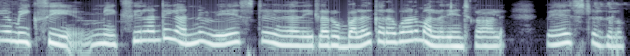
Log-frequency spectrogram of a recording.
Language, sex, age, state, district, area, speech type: Telugu, female, 18-30, Telangana, Yadadri Bhuvanagiri, rural, spontaneous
